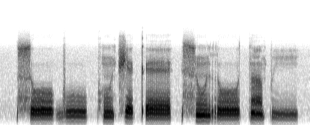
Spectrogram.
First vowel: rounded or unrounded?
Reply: rounded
